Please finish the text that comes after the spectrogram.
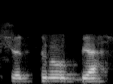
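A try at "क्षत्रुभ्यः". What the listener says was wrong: Kshatrubhya, you know, it is KSH. If you put KSH, what will be the pronunciation? You have Kshatrubhya. Kshatrubhya.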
